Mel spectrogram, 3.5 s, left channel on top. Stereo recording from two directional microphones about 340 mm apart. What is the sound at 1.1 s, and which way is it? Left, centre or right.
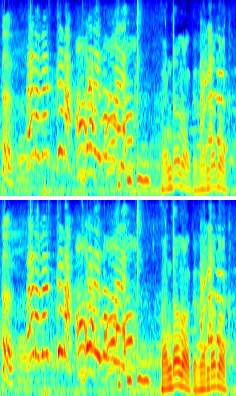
Chatter, left.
